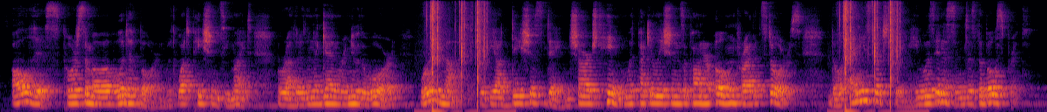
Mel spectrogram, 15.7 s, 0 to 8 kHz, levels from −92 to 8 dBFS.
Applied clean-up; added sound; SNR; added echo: none; Crack; 6 dB; reverberation time 1.2 s.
